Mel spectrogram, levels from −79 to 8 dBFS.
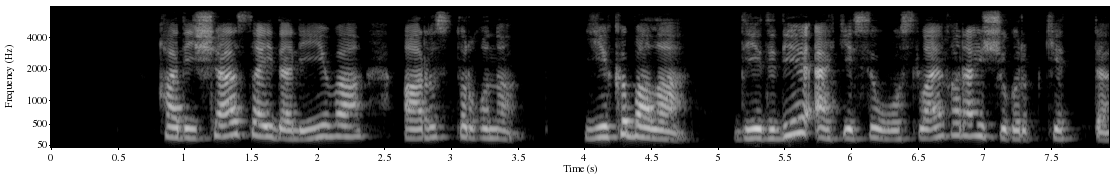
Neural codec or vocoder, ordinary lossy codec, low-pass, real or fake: none; none; 7.2 kHz; real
